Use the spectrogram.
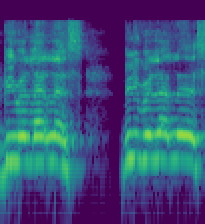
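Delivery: acted, very high, urgent, loud scream. A fighter recalls the man in his corner coaching, retelling the screaming. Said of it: "he's screaming at me".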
